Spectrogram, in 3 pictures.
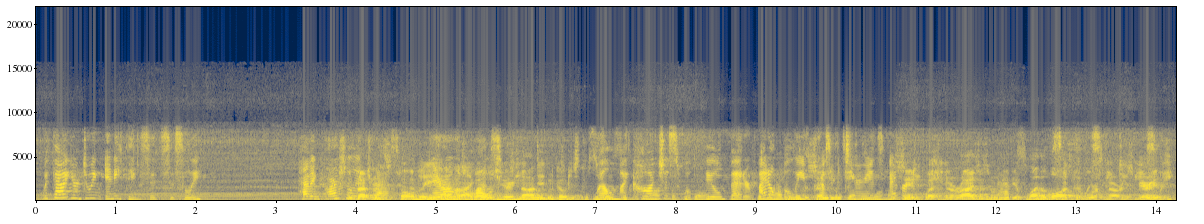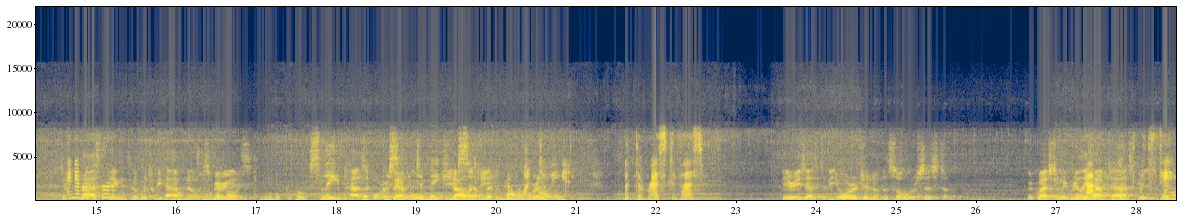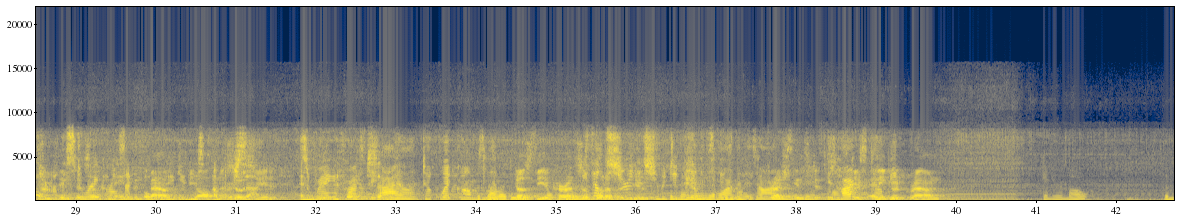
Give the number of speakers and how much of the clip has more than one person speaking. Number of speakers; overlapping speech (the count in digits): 5, about 63%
